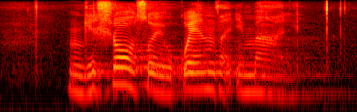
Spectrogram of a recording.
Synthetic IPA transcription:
ŋʱɛɬɔsɔjɔk̬ʼwɛnd͡zʱaʔimaːli

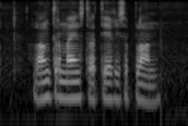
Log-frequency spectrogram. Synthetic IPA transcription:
lɐŋtərmɛjənstrɐ̰tiəχisəplɐn

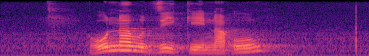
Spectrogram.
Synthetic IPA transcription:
ɦunaβud͡zikʼina̰ʔu

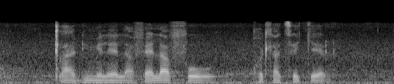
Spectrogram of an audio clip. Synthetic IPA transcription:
t͡ɬadumɛlɛlafɛlafʊ | q͡χʰʊt͡ɬʰat͡sʰɛkʼɛːlɔ

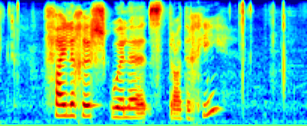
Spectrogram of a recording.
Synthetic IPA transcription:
fœjləχərskuələstrɐtəχi

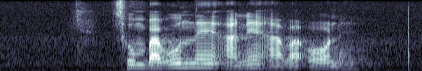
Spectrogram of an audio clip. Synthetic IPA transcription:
t͡sʰumbaβunɛʔanɛʔaβa̰ʔɔːnɛ

